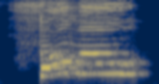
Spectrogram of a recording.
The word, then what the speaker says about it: FOMO: in terms of fiat so fomo rhymes with inflow i'm gonna quote vinnie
